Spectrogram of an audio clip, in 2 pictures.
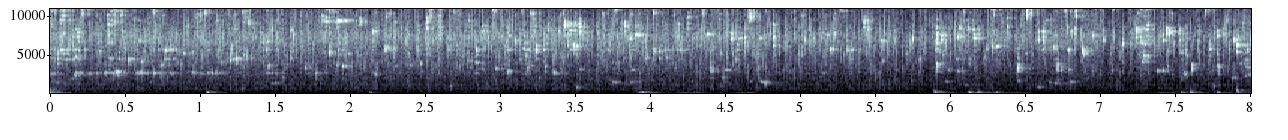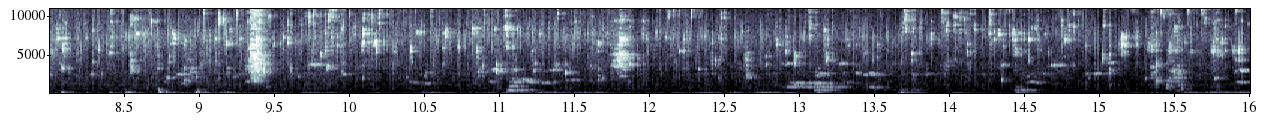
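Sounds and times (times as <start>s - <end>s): curry bubbling with pops and crackles: 0.0s - 16.0s.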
